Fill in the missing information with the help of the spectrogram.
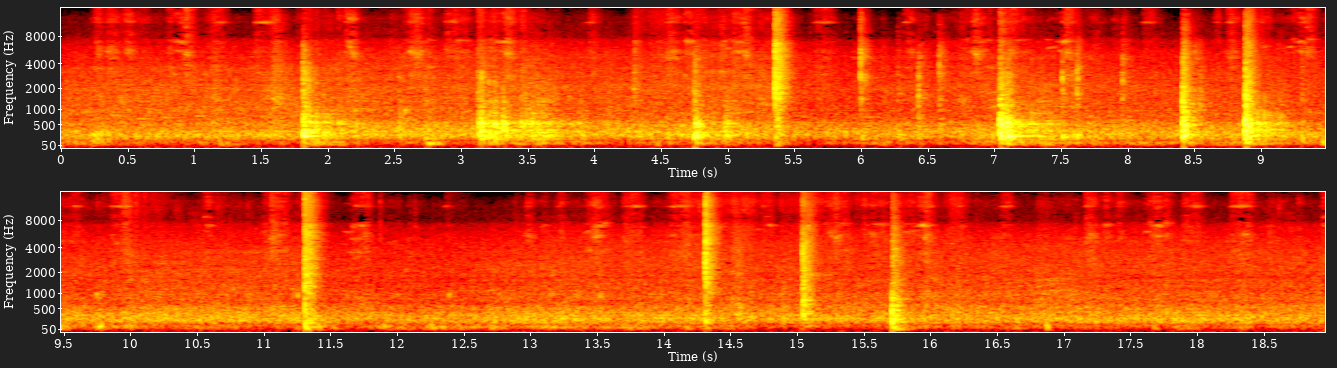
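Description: A long wooden stick knocking against a hard floor and wooden furniture, about a dozen sharp, irregular taps.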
